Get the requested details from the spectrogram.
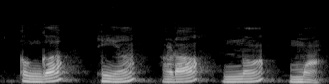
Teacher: इसको बोलते समय हमारे नाक से देखिए भन भना हट की आवाज आती है इसलिए इसको हम नासिक के व्यंजन भी कहते हैं तो ये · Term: नासिक व्यंजन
